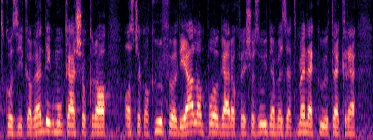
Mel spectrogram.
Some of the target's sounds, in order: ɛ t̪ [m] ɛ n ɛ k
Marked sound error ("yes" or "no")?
no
